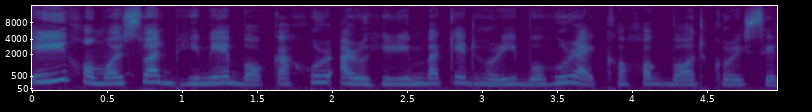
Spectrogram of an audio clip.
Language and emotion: Assamese, neutral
